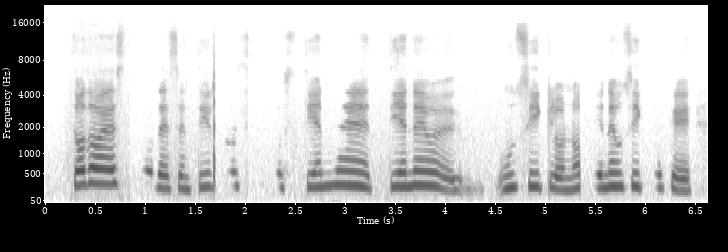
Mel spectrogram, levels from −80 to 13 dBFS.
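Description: At the very start, from 0.0 to 0.19 s, the echo canceller gates the background: with the loudspeaker active, it pulls the microphone down by about 8 dB. The room sound underneath the speech dips for roughly a fifth of a second, then comes back up as the canceller releases.

From 0.84 to 1.16 s the canceller likely misreads double talk, treating the talker's own speech as loudspeaker echo while the far side is also speaking, and suppresses both. The talker's speech sinks by something like 40 dB, almost vanishing for about a third of a second before it returns.

At 1.66 to 1.73 s the echo canceller likely fails to remove all of the far-end signal the device is playing out, so a short scrap of the other side's voice leaks through. It sits roughly 10 dB below the talker, a brief fragment.

The double-talk suppression then continues right after this leak, from 1.76 to 2.41 s. The talker's speech is cut by around 35 dB for about half a second. 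It happens again at 2.79 to 3.05 s with a shallower dip of about 20 dB. It happens twice more near the end, at 5.35 to 5.6 s and 6.03 to 6.28 s, each time a drop of about 30 dB lasting around a fifth of a second that briefly hollows out the talker's speech.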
